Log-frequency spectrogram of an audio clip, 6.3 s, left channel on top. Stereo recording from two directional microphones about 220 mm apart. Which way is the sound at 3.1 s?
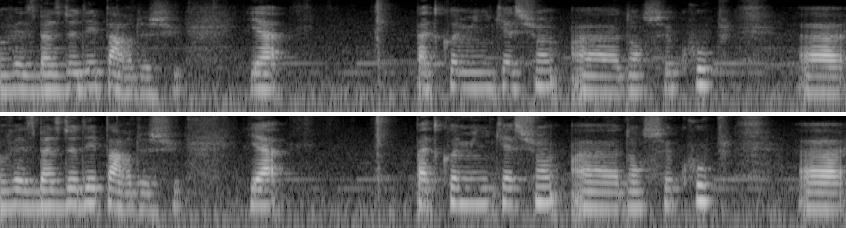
50° right (ahead or behind).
